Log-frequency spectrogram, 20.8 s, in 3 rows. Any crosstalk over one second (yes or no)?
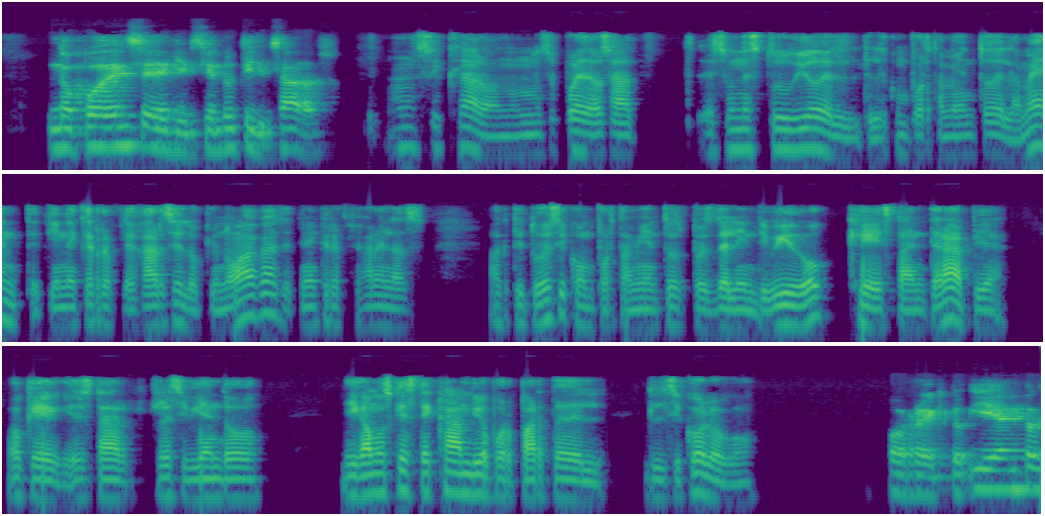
no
